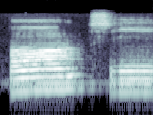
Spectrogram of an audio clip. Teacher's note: Ada ayat di awal surah yang berbunyi Bismillahirrahmanirrahim, ta sama sin. Ingat, mad lazim mukhaffaf harfi itu kita baca 2 harokat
